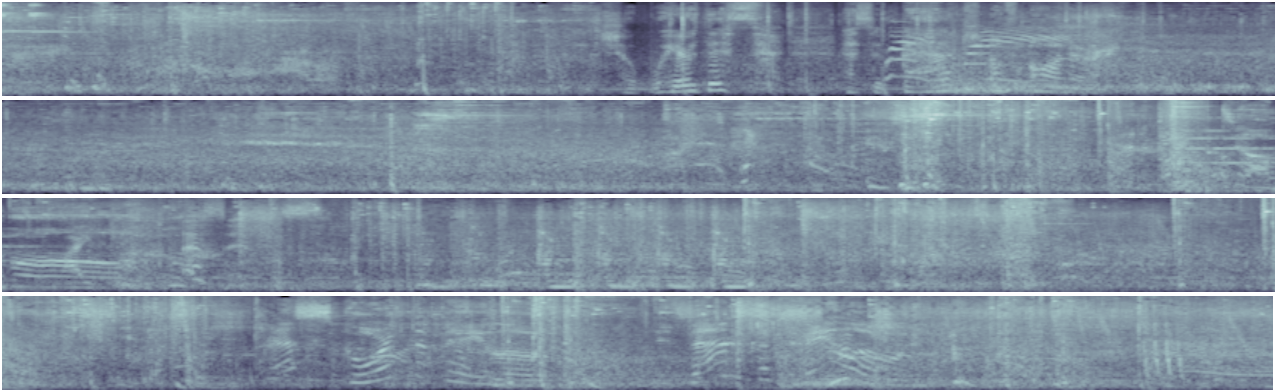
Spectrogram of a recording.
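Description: Video game guns fire in rapid bursts.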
